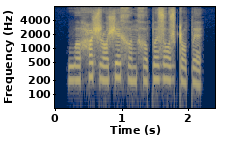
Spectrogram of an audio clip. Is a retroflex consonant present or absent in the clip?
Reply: present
